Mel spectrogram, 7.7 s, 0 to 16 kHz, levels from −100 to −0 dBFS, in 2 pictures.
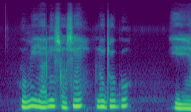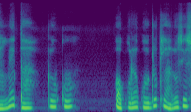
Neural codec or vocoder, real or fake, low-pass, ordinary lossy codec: autoencoder, 48 kHz, 32 numbers a frame, DAC-VAE, trained on Japanese speech; fake; 14.4 kHz; none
